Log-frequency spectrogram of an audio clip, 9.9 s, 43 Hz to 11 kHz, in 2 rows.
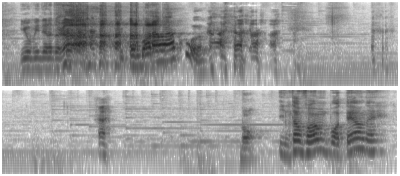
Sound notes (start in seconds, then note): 0.6 laughs hardly; 3.4 laughs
